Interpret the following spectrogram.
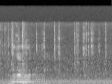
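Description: Computer keyboard keys clicking in short scattered runs as shortcut keys such as Ctrl+A, Ctrl+C and Ctrl+V are pressed, over a steady low hum.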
